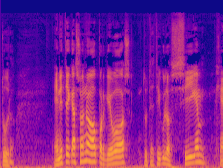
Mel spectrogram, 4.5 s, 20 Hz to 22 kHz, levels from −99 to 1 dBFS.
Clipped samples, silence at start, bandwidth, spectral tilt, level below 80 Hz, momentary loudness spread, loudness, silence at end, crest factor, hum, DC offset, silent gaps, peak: under 0.1%; 0 s; 16 kHz; -5.5 dB/octave; -40 dBFS; 16 LU; -24 LUFS; 0 s; 18 dB; none; under 0.1%; none; -6 dBFS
